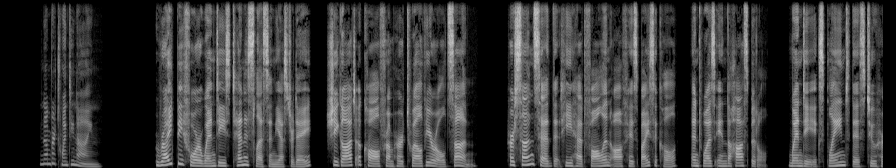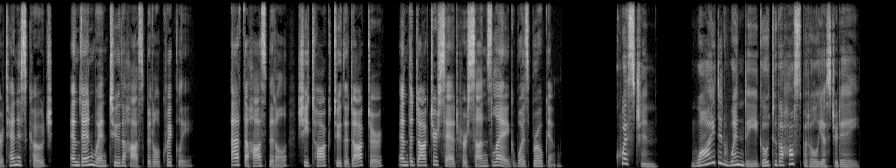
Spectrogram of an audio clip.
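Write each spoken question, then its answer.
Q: Why did Wendy go to the hospital yesterday?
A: Her son fell off his bicycle and broke his leg.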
